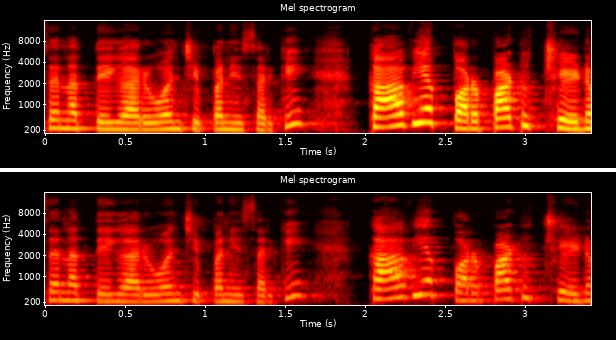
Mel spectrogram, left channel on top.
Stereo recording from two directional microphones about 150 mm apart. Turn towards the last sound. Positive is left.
turn(degrees=35)  # may be behind; listen again after turning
